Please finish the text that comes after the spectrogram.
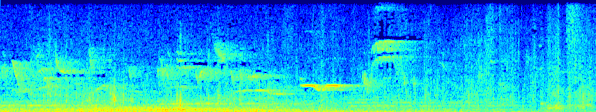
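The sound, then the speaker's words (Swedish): Several songbirds sing at once outdoors: a willow warbler, a chaffinch and a blackbird, their overlapping phrases and whistles rising over a steady low rumble, with faint rock music coming from a stadium. “Lövsångare, bofink och koltrast alltså, blandat med lite rockmusik från stadion.”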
